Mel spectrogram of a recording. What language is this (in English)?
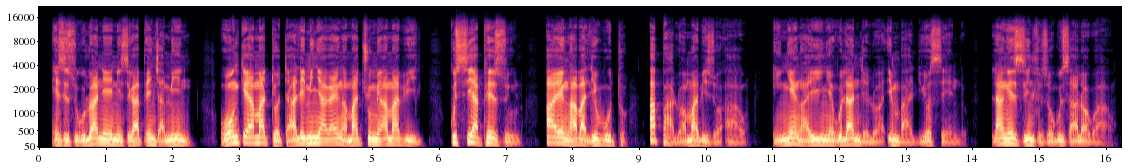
North Ndebele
